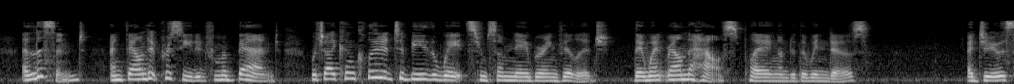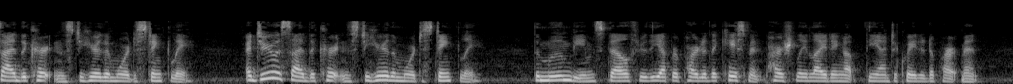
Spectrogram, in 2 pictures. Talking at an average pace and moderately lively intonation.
Yes: average, 165 wpm; average, 3.9 semitones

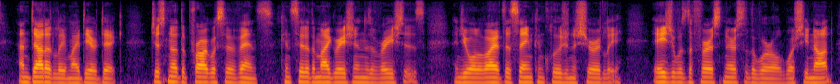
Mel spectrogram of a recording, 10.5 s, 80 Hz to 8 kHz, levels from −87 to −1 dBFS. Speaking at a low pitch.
Yes: low, 125 Hz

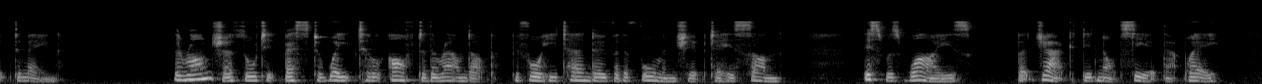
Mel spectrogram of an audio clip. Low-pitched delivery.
No: medium, 170 Hz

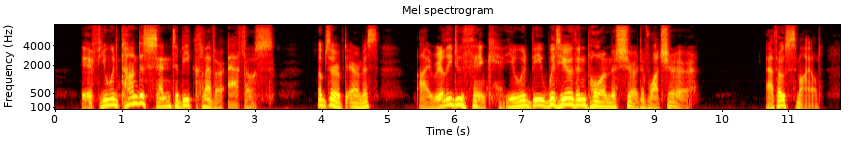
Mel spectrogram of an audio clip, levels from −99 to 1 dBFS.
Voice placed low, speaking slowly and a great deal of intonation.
Yes: low, 130 Hz; slow, 125 wpm; wide, 5.7 semitones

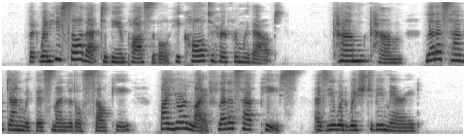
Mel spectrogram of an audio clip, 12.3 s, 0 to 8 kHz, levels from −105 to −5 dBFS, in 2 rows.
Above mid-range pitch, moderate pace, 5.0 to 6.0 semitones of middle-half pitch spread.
Yes: high, 215 Hz; average, 190 wpm; average, 5.3 semitones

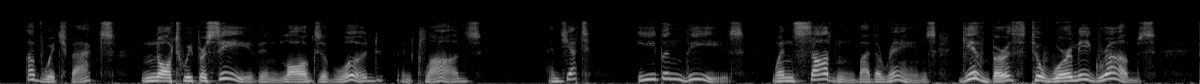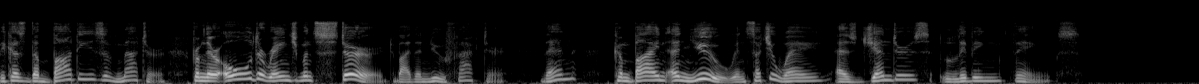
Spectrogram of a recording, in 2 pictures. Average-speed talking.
No: slow, 130 wpm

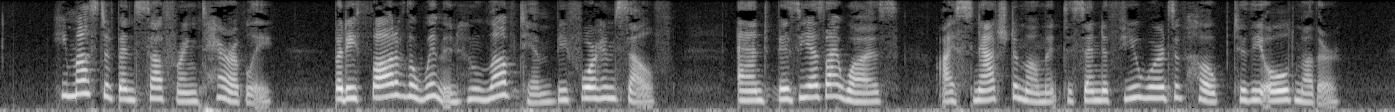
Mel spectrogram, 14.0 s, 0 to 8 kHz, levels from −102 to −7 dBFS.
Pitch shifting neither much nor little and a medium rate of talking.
Yes: average, 4.5 semitones; average, 160 wpm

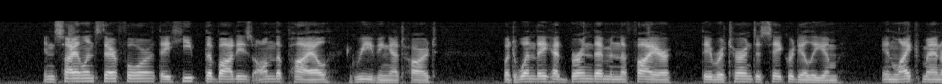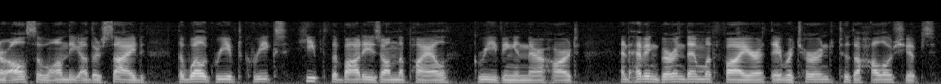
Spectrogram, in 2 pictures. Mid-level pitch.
No: low, 115 Hz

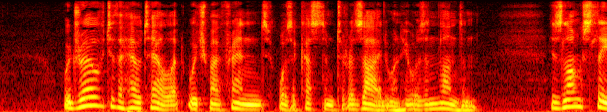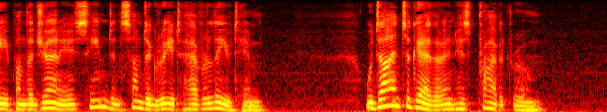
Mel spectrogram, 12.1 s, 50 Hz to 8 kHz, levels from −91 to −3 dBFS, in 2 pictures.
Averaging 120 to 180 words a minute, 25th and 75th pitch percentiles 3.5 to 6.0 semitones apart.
No: average, 195 wpm; average, 4.3 semitones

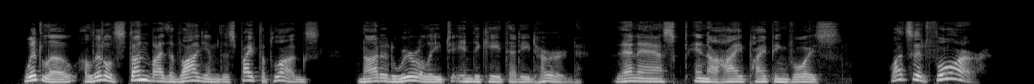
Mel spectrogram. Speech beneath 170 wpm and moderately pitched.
No: average, 155 wpm; low, 130 Hz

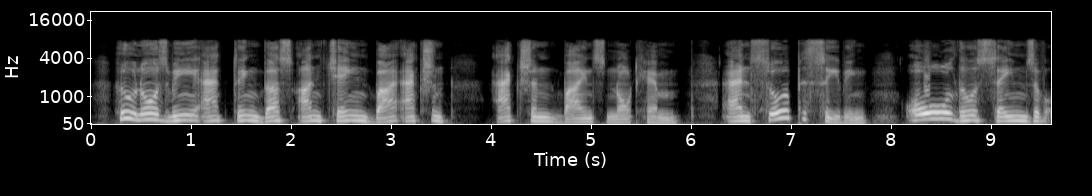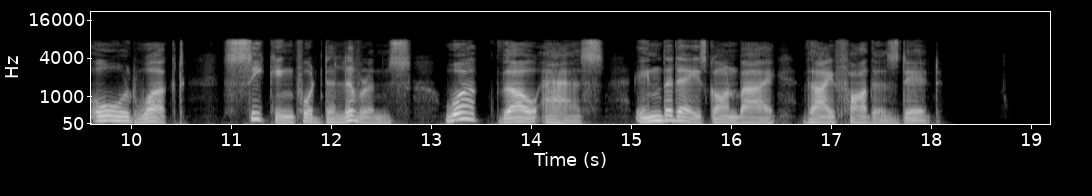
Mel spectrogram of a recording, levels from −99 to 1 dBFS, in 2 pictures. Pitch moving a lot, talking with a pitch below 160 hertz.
Yes: wide, 7.9 semitones; medium, 140 Hz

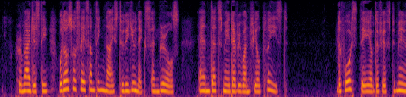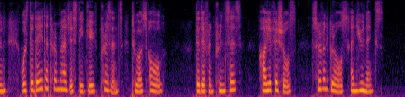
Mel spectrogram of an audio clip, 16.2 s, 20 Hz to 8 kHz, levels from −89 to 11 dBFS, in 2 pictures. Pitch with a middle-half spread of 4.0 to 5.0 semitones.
No: average, 3.2 semitones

